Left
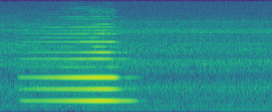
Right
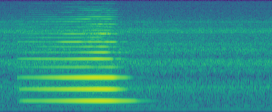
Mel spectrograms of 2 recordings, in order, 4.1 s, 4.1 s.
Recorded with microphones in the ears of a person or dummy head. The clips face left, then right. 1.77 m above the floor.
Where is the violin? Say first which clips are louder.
Right 2 dB; 10° right (ahead or behind), 1.6 m.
